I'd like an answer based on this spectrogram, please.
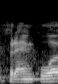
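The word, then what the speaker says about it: François: तो फ्रैंकोइस कैरोन, या फिर इन्हें फ्रेंच में फ्रैंकोआ भी बोला जाता है, प्रोनाउंस किया जाता है, तो आप जो भी बोले इससे कोई फ़र्क नहीं पड़ता है, बट आप नाम याद रखें।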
